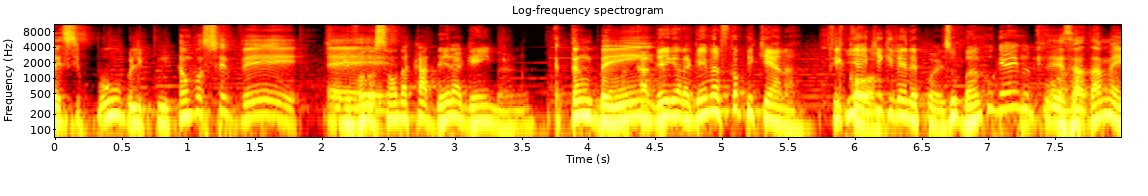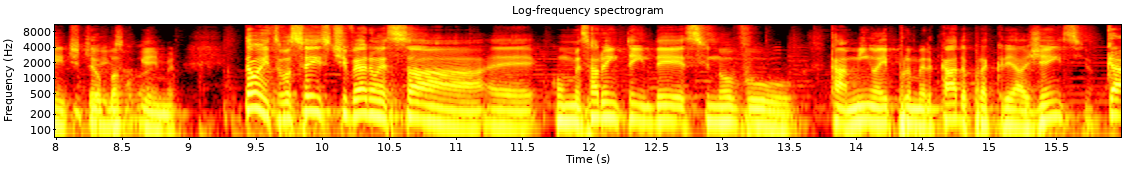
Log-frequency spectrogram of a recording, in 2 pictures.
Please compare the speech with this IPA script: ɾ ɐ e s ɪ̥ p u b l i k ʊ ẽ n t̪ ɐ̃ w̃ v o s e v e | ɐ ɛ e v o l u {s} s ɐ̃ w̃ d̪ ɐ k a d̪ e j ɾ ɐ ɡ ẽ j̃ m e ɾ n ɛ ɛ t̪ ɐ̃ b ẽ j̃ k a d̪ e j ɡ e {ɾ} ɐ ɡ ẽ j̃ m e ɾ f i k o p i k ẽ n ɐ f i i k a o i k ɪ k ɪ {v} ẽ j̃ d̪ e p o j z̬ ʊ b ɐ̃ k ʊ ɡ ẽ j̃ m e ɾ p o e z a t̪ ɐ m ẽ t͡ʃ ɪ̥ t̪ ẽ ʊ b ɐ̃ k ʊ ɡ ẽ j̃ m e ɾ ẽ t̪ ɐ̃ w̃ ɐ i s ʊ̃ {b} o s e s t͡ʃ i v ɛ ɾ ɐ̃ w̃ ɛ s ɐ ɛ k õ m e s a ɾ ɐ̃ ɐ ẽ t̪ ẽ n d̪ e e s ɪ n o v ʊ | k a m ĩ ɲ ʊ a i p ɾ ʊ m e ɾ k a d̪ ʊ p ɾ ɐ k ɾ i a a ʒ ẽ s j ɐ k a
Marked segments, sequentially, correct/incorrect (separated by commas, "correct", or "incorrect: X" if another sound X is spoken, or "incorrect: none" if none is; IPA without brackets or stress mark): correct, correct, correct, incorrect: v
